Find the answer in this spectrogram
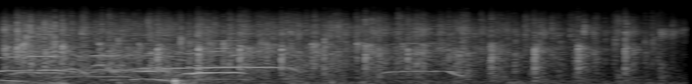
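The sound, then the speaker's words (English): Applause from a church audience welcoming a woman to the pulpit: steady, dense clapping that fills the whole clip, with a few voices mixed in. “And so, welcome to the pulpit. And you already, you. you already have your own microphone. Give Kim a big hand.”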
